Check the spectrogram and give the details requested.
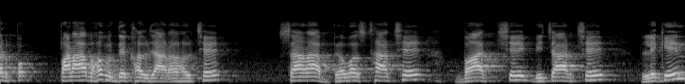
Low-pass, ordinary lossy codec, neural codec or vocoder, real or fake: none; none; none; real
